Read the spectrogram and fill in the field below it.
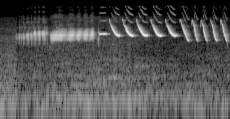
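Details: Belgian canary training song opening with a long level buzzy trill, then clear downward-slurred whistles repeated roughly four times per second, growing quicker and steeper toward the end.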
